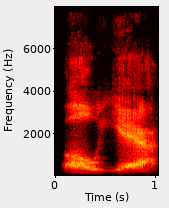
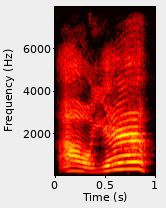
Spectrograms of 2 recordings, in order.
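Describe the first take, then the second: First: Shouted comeback. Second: Defiant retort. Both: Acted. Villains squabbling, trading taunts.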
